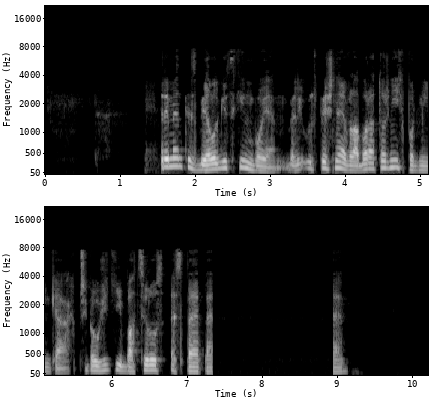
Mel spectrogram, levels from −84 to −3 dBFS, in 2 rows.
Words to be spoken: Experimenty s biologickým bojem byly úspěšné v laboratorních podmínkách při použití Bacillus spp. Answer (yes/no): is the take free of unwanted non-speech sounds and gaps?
yes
